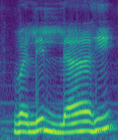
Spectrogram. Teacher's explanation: لفظ اللہ کو ہم باریک پڑھیں گے کیونکہ لفظ اللہ سے پہلے زیر ہے۔ یاد رکھیں لفظ اللہ سے پہلے اگر زبر آ جائے یا پیش آ جائے تو لفظ اللہ پر پڑھا جاتا ہے، اور اگر لفظ اللہ سے پہلے زیر آ جائے تو لفظ اللہ کو باریک پڑھا جاتا ہے۔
